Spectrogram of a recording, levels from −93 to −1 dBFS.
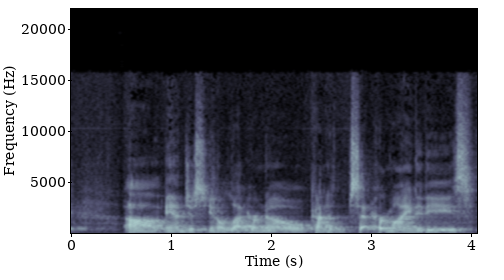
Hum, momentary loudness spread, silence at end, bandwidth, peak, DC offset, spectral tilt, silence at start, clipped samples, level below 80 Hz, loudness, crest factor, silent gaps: none; 4 LU; 0 s; 16 kHz; -8 dBFS; under 0.1%; -2.5 dB/octave; 0 s; under 0.1%; -72 dBFS; -26 LUFS; 20 dB; none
